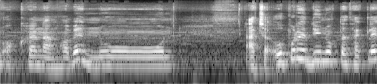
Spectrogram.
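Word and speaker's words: نون: আর উপরে যদি নোক্তা থাকে তখন অক্ষরের নাম হবে নুন।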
